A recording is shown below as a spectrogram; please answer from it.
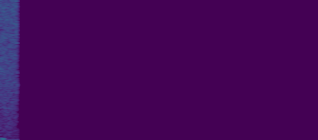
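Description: Near silence: a dead-quiet pause in a video-call audio feed.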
